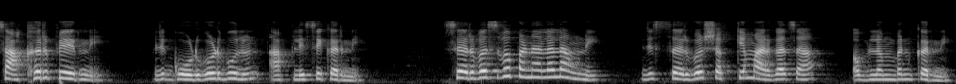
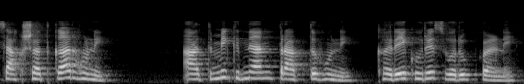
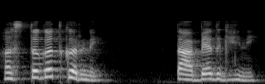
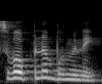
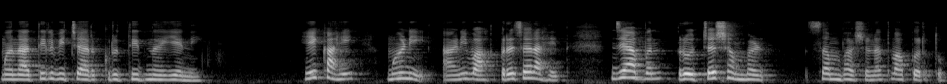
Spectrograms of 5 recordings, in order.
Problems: none marked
